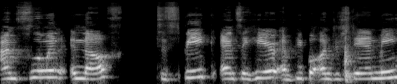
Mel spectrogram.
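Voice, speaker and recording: In a New York accent, a woman speaks with a high voice and ordinary pitch variation. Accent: New York American. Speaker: entertainment interviewer. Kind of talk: interview. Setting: Instagram live video call.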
